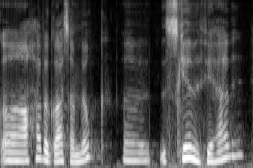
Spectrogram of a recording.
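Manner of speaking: high, put-on polite voice; imagined restaurant customer. Customer ordering milk in a restaurant, mock-polite high voice.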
